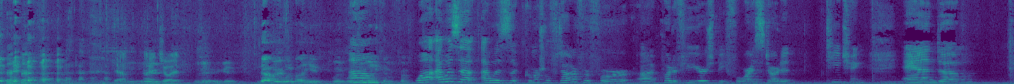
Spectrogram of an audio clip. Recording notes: Recorded live at the Out of Chicago Conference.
